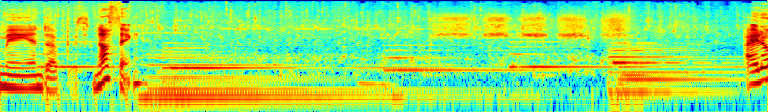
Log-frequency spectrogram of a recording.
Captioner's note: bird singing, water trickling, shushing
